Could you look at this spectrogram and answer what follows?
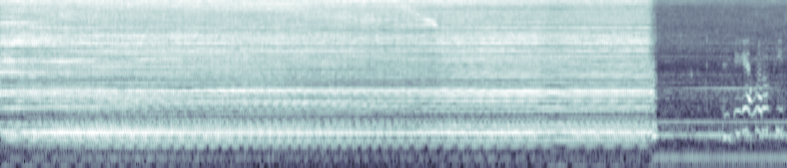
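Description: Loud steady grinding whine of a trimmer wheel cutting a dental model, then stopping, leaving quieter room noise.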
